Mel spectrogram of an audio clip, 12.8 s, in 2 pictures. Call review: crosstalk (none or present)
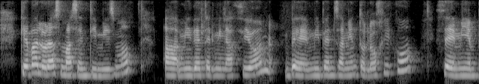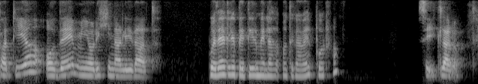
none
